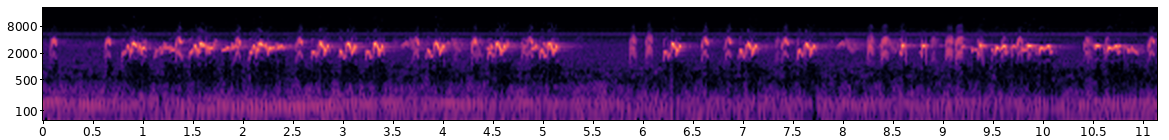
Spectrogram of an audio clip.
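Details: Sooty-headed bulbul chattering hard in 'gacor' style to stir up rival bulbuls: a dense run of rapid, jumbled chirps and warbles, briefly pausing near the middle before resuming, with faint low hum.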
